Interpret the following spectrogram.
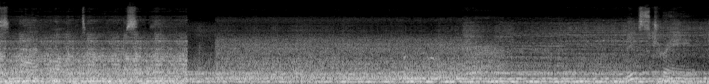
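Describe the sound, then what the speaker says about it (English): Half-Life: Blue Shift tram train running through the Black Mesa facility, a steady loud rumble and clatter with a mechanical hum. An announcer voice speaks over it. "This train is inbound from the Area 8 topside dormitories to the Central Transit Hub in Area 9."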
